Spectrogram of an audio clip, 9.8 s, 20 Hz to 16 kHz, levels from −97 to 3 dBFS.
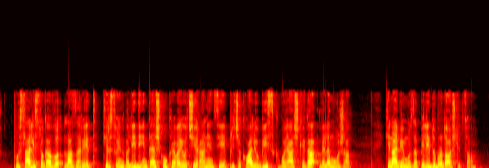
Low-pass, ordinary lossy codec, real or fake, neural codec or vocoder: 7.2 kHz; AAC, 48 kbps; real; none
